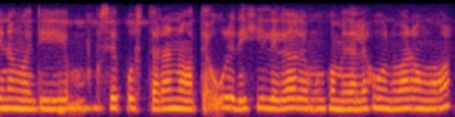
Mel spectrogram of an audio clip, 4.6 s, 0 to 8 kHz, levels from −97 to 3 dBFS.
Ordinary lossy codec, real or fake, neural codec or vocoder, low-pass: none; fake; vocoder, 24 kHz, 100 mel bands, Vocos; 7.2 kHz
